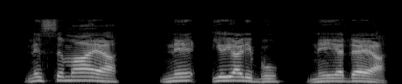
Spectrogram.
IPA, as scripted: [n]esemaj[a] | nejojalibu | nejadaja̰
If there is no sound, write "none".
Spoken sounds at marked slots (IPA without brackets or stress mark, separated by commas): n, a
